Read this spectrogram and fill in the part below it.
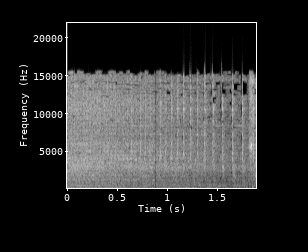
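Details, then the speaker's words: Honda CB Unicorn 160 single after a carburettor change (its piston pin had broken and the piston was also damaged), previously hard starting and misfiring: fairly even idle thump with clean blips and no stumbling; now idling properly. "कुछ तो आपने देखा दोस्तों बिल्कुल proper कम करने लगा"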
